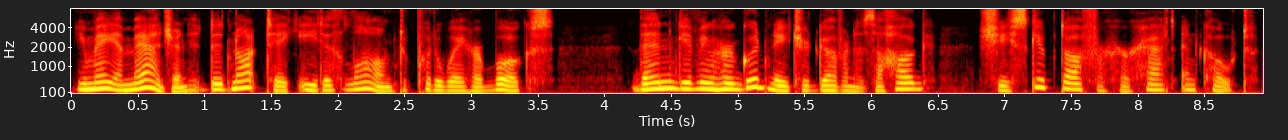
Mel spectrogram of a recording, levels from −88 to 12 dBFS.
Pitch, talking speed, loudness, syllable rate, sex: 185 Hz, 195 wpm, -17 LUFS, 5.2 syllables/s, female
